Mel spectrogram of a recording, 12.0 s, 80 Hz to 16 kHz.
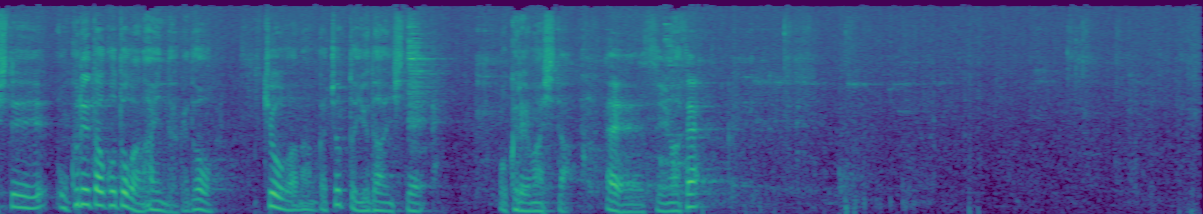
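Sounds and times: man speaking: 0.0s - 4.4s, 5.0s - 7.4s.

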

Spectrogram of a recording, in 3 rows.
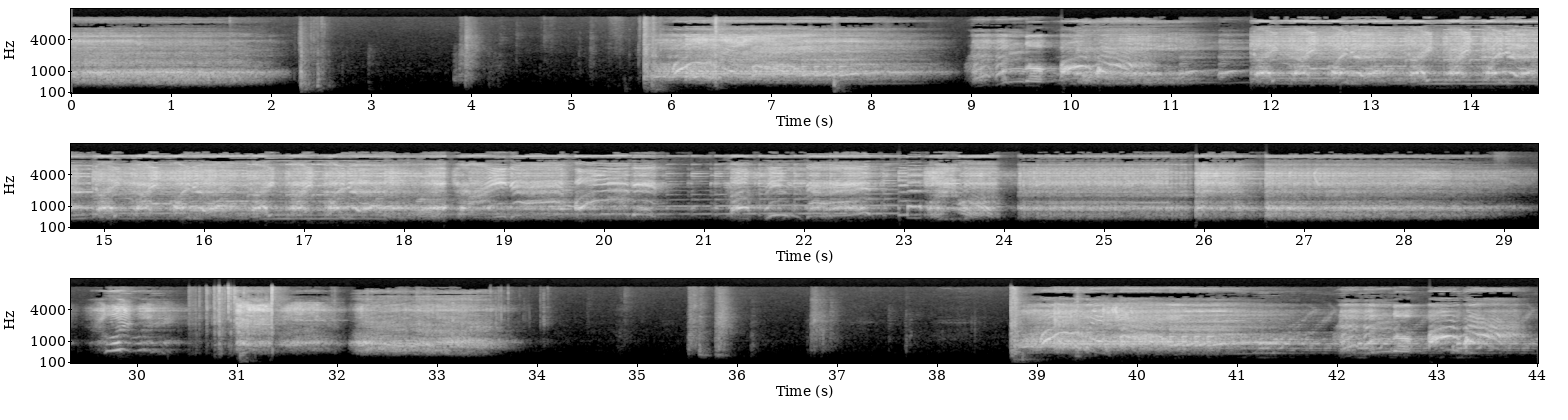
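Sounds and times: tinny toy electronic music with vocals: 5.8s - 33.8s, 38.8s - 44.0s.

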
